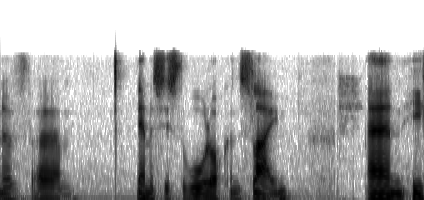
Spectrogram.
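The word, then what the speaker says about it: Sláine: We generally have a policy that it's Slain. Right. Just because I'm fairly sure somewhere there's a couple of rhyming couplets that don't work unless you say Slain.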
